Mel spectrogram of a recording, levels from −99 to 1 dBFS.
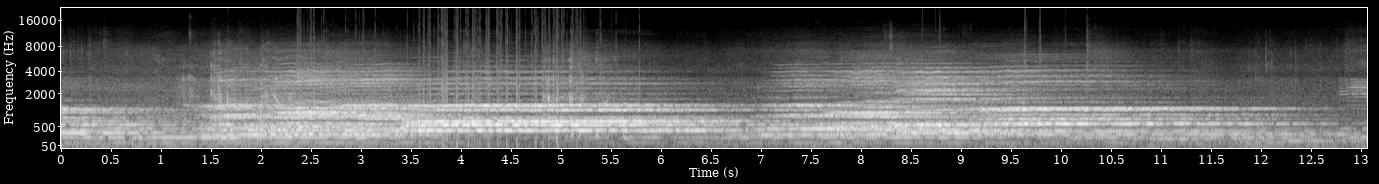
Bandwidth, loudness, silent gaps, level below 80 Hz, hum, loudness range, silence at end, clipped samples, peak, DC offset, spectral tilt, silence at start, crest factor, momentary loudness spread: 8.8 kHz; -11 LUFS; none; -46 dBFS; none; 5 LU; 0 s; 0.3%; 0 dBFS; under 0.1%; -5.5 dB/octave; 0 s; 12 dB; 16 LU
